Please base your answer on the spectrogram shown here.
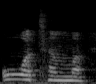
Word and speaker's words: autumn: Autumn, Н не произносится отм.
